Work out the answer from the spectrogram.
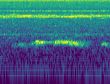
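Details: Young zebra dove in training, kept in a yard, its song said to already include the "batuk" and "poin" parts; one soft, rolling coo phrase lasting about a second over a steady background hum.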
